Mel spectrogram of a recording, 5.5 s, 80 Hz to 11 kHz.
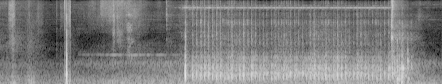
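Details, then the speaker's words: Crown PE 4500 pallet truck drive motor, brake removed, raised, very slow travel: rough buzzing whir under a thin high whine that doesn't build; suspected brake drum or low fluid/damaged gears. "That's not supposed to sound like that. So, one There's a couple things I think it could be right off the bat."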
